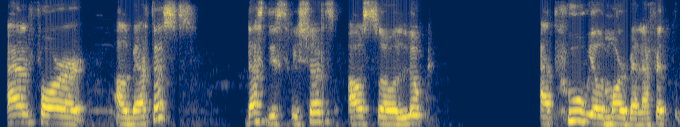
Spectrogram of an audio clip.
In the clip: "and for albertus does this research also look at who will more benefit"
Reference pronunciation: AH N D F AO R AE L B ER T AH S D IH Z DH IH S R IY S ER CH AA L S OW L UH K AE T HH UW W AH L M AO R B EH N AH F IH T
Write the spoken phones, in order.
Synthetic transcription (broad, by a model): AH N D F AO R AE L B ER T AH S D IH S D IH S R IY SH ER S AA L S OW L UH K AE T HH UW W AH L M AO R B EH N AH F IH T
